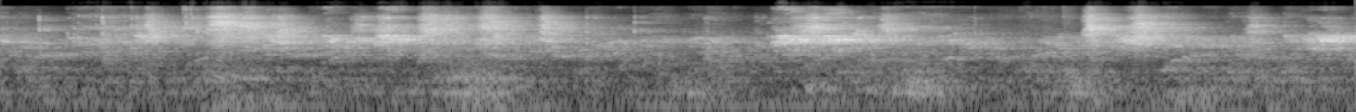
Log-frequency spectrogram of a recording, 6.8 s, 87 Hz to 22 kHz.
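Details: In a nest of four hatching eggs, day 7, hungry yellow budgerigar young produce continuous scratchy, hissing begging calls that swell into louder bursts around the fourth and fifth seconds.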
